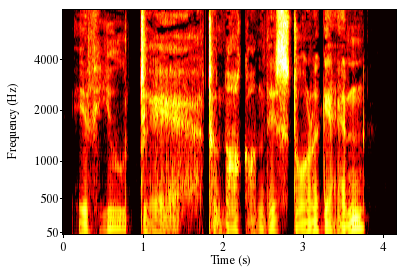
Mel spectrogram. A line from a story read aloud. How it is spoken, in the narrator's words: Six hissed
